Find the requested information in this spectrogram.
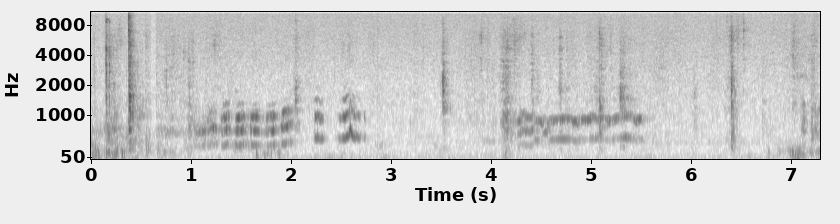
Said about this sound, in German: Diese eine kleine Hütte ist das hier aus Holz, hinten sind Hühner. Jetzt wird hier die Tür aufgeschlossen zu den Hühnern und die Klappe wird geöffnet, wo die Hühner rauskommen.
